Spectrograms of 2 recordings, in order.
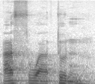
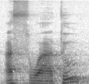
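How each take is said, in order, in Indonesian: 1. Kata ini berakhir dengan bunyi n tambahan. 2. Kata ini berakhir dengan vokal biasa.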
